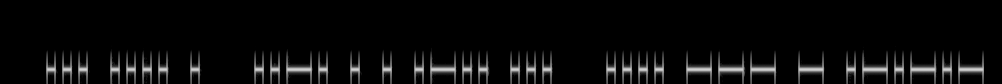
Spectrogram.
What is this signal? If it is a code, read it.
Morse code, heard as a keyed tone, about 15 wpm, 700 Hz. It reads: SHE FEELS HOT.
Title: Additional Easy Phrases 15wpm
